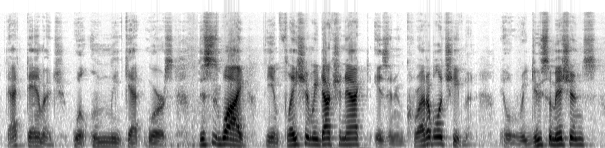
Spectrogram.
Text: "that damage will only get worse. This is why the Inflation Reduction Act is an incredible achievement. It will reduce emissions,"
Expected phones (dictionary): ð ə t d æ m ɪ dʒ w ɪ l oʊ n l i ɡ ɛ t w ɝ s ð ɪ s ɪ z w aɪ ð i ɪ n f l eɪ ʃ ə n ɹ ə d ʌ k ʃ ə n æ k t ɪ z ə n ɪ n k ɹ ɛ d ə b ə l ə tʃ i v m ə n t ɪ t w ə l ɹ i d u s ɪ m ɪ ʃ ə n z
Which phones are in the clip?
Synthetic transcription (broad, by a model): ð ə t d æ m ɪ dʒ w ɪ l oʊ n l i ɡ ɛ t w ɝ s ð ɪ s ɪ z w aɪ ð i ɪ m f l eɪ ʃ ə n ɹ ə d ʌ k ʃ ə n æ k t ɪ z ə n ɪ n k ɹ ɛ d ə b l ə tʃ i v m ə n t ɪ t w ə l ɹ i d u s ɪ m ɪ ʃ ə n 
